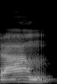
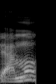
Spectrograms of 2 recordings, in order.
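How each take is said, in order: First: The word ends on the consonant m. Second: The word ends with a short vowel sound. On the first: This is how English speakers say it. "ଇଂରେଜୀ ବାଲା ତାଙ୍କ ଭଏସରେ କହିବେ" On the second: This is how Odia speakers say it. "ଆମେ ଓଡ଼ିଆରେ କହୁଛନ୍ତି"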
